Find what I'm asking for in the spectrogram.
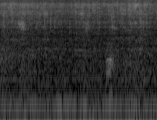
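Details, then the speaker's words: Household well after pressure tank fix that cured weeks of surging, pulsing flow: even, unbroken hiss of water from the tap with no pulsing; steady stream, tank pressure holding normally. "so before the water stream would be like getting bigger and smaller it was like pulsing now we've got a steady stream the pressure was good in the tank"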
